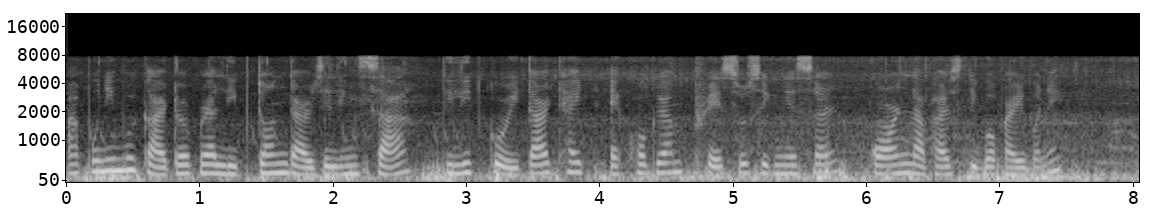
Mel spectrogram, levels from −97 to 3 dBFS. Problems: constant background noise, background conversations at intervals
